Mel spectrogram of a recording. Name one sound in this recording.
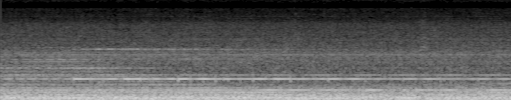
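Jet engines roar steadily with a low rumble and a constant whine.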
